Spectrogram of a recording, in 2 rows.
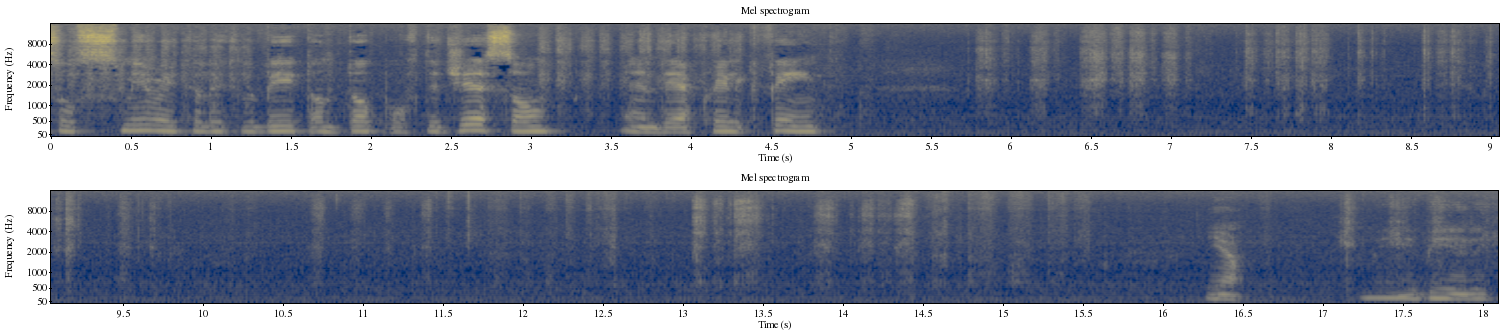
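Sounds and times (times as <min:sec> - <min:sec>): marker scratching on paper: 0:02.9 - 0:04.4, 0:05.8 - 0:09.7, 0:11.8 - 0:15.6.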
